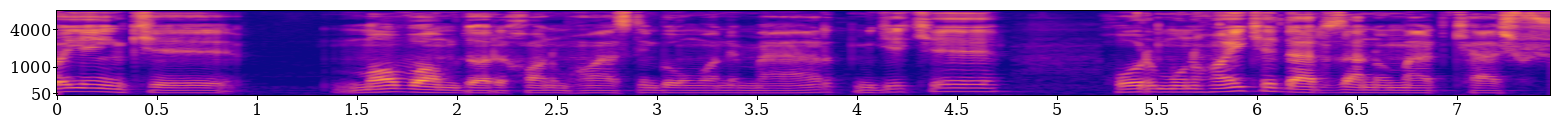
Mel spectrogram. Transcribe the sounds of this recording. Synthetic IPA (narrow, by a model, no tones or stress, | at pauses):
je̞iːncʰe̞ | mɒːvɒːmd̪ɒːɾexɒːnumɦɒːhæst̪iːmbe̞onvɒːne̞mæɾd̪̥̚miɟe̞cʰe̞ | hoɾmuːnɦɒːjiːcʰe̞d̪æɾzænomæɾd̪̥̚cʰæʃfʃ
